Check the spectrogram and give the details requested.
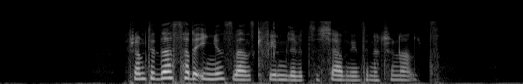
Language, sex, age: Swedish, female, 20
